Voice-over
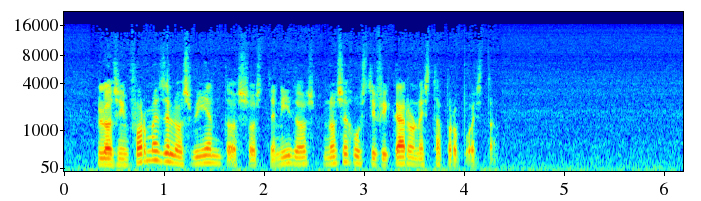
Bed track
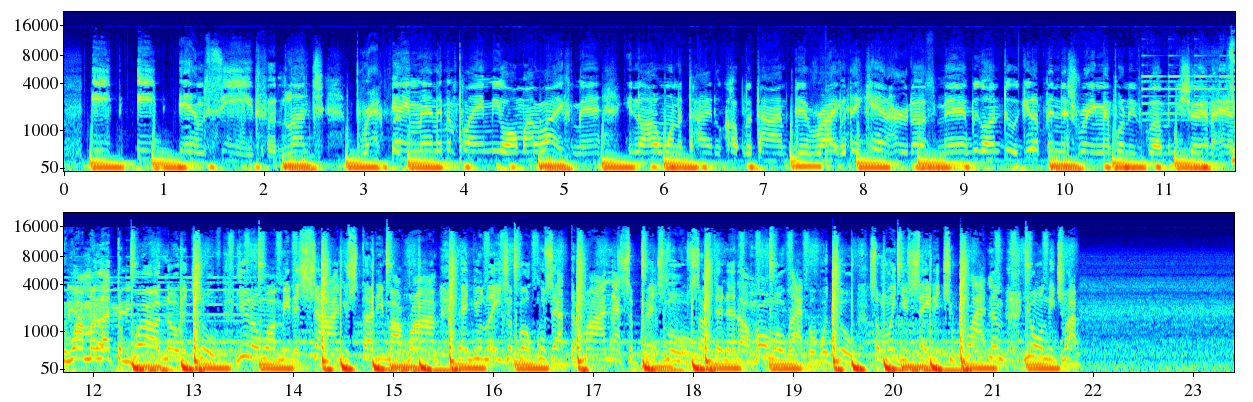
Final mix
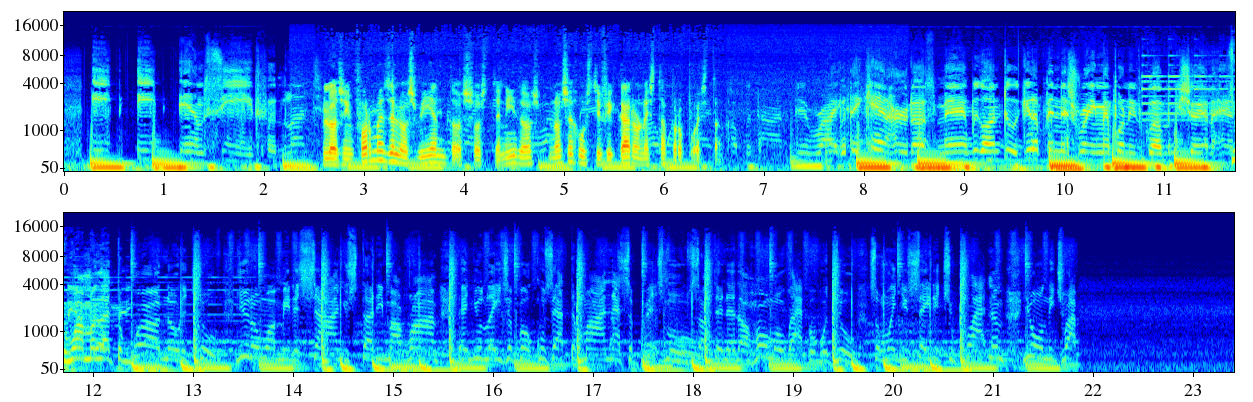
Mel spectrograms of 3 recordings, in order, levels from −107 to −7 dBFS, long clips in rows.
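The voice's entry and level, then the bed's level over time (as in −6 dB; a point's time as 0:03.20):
2.25 s, −6.0 dB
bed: 0:01.88 −4.5 dB
0:02.62 −18.5 dB
0:07.18 −18.5 dB
0:07.99 0 dB
0:11.11 0 dB
0:12.42 −20.5 dB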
